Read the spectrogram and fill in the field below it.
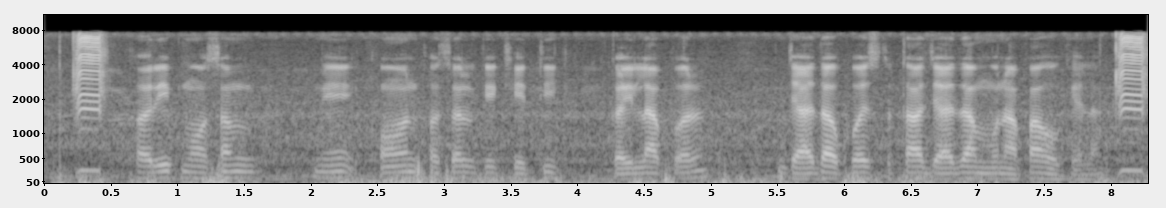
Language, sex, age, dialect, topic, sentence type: Bhojpuri, male, 18-24, Southern / Standard, agriculture, question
